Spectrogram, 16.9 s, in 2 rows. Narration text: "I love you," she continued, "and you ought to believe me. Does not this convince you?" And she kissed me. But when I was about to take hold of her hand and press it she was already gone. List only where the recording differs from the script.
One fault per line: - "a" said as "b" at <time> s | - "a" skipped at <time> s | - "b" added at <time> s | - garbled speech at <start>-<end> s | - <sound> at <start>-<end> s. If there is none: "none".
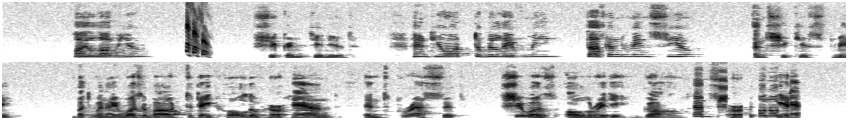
- chirp at 1.8-2.1 s
- "not this" skipped at 6.0 s
- garbled speech at 15.3-16.4 s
